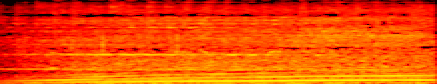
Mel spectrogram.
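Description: Tires squeal loudly and continuously as a car in a wedding convoy does a burnout on the Bursa–Mudanya road in Bursa, the high-pitched screech sustained with shifting tones over a steady engine roar, with no talking.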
